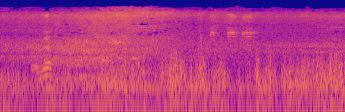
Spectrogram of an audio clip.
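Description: Road traffic noise and a steady rushing heard from a moving bicycle on a highway, with a short snatch of voice about half a second in.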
